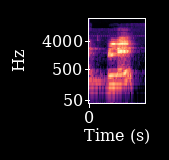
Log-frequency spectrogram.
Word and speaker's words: Blé: La prononciation exacte, c'est Blé.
